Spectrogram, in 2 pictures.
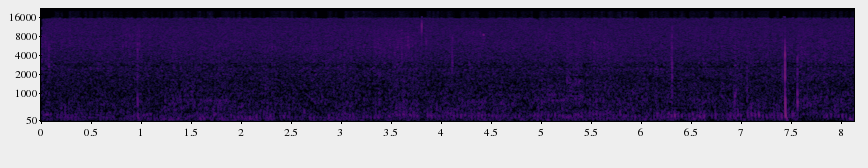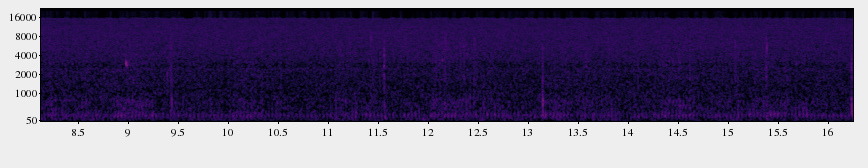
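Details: Tabby cat purring while kneading before falling asleep, a steady low rumbling purr filling the whole stretch, with occasional soft clicks and taps from the kneading paws.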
